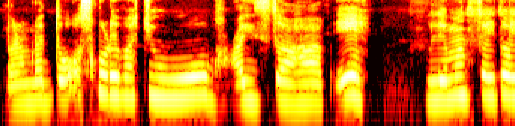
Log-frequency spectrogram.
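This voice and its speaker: Excitable woman gamer. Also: high-pitched, moderate pace, dry recording, studio quality. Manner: excitable, mixes Hindi phrases, counts numbers aloud. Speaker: gaming channel host. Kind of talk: excited gameplay commentary.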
